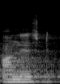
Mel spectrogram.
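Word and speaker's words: honest: कुछ शब्द ऐसे हैं, ज़्यादा नहीं, कुछ ही शब्द हैं जिसमें शुरू में एच आने पर साइलेंट होता है, इसको आप याद कर लिए। आवर है, एयर, एयर मतलब उत्तराधिकारी होता है, ऑनेस्ट, ऑनर आदि में भी साइलेंट रहता है, ठीक है।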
